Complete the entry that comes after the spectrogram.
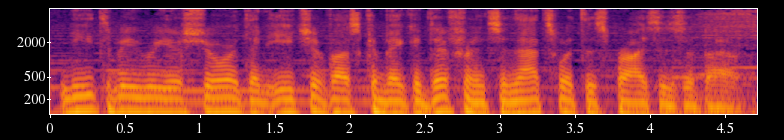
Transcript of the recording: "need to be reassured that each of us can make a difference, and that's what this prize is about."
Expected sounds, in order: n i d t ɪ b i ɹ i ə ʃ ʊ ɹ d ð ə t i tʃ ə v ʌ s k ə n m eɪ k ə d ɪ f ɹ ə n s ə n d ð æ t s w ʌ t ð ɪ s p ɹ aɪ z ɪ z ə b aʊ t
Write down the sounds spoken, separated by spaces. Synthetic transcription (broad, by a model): n i d t ɪ b i ɹ i ə ʃ ʊ ɹ d ð ə t i tʃ ə v ʌ s k ə n m eɪ k ə d ɪ f ɹ ə n s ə n ð æ t s w ʌ t ð ɪ s p ɹ aɪ z ɪ z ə b aʊ t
